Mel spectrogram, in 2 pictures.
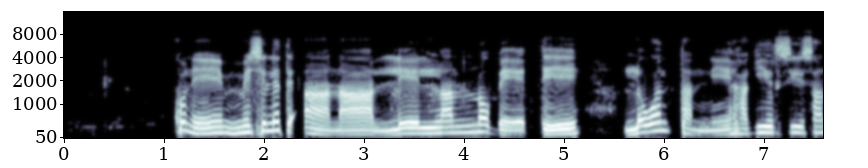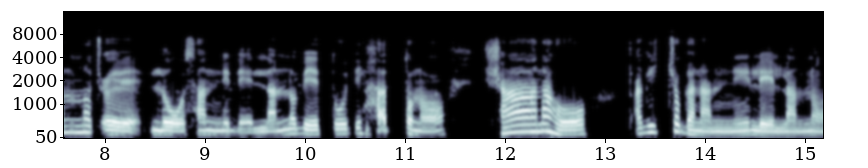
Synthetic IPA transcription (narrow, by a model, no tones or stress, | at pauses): kʊnɪmɪsɪlɛt̪ɛʔaːnale̞ːlːɐnːɔbe̞ːt̪ːɪ | lɔwɔnt̪ːɐnːɪɦɐɡiːɾsiːsɐnːɔt͡ʃʼɔjlo̞ːsɐnːɪle̞ːlːɐnːɔbe̞ːt̪ːuːt̪ɪhɐt̪ːɔnɔ | ʃaːnɐɦɔ | t̪ʼɐɡɪt͡ʃːɔɡɐnɐnːɪle̞ːlːɐ̰nːɔ̰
